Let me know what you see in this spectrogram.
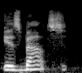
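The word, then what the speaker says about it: Isbouts: Am I saying that right? Isbots? – You're saying it correct. That's absolutely.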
